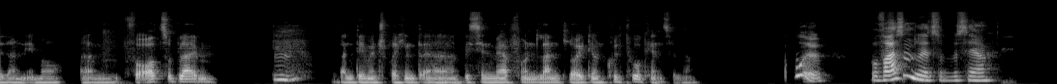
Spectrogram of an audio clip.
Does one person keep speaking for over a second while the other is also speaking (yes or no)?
no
